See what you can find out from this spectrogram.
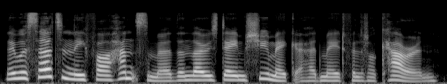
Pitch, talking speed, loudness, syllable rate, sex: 200 Hz, 190 wpm, -17 LUFS, 5.6 syllables/s, female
